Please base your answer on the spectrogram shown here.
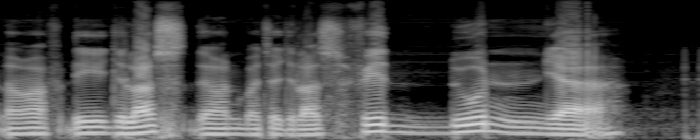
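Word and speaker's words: فِي الدُّنْيَا: Fiddunya tidak dibaca fidduya tapi fid dunya.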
